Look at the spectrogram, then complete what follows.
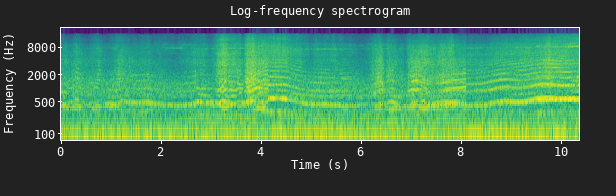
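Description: Emax 250 FPV racing quadcopter flying overhead, its electric motors and propellers giving a buzzing whine whose pitch wavers up and down as the throttle changes. It swells louder about three seconds in and again near the end.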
